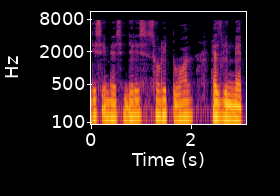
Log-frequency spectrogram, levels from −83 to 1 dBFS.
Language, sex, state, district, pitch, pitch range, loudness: English, male, Arunachal Pradesh, Lower Dibang Valley, 120 Hz, 115-125 Hz, -19 LUFS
